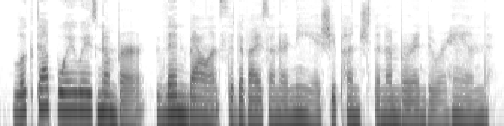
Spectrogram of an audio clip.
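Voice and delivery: ordinary delivery, nothing marked

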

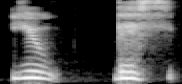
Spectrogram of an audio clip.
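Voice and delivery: high, slow, stunned disbelief; bewildered. A narrator's reading. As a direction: stammer it out in shock. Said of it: "Misha gets out".

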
